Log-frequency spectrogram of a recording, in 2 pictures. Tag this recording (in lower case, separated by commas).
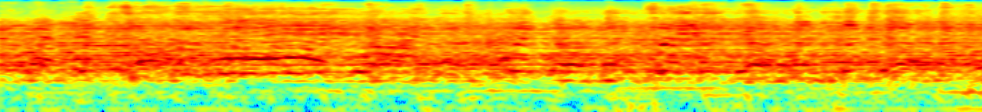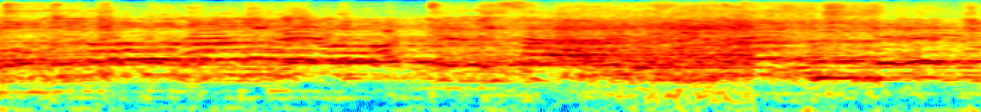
music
